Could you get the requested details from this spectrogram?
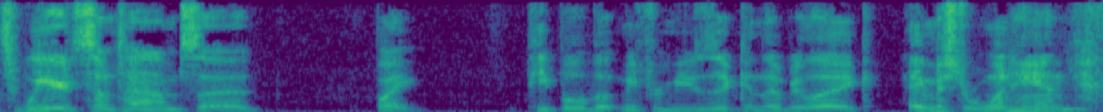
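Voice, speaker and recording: The speaker, with an American accent, moves at a fairly quick pace with lively intonation and long, frequent pauses. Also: man, medium pitch for a man. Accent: Appalachian, noticeable to others. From US South, Appalachia. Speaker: musician and pro wrestler. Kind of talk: casual chat. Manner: talkative.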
